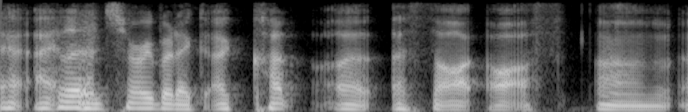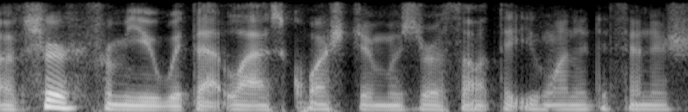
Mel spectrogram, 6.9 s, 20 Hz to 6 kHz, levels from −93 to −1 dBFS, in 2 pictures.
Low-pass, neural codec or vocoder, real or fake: 5.4 kHz; autoencoder, 48 kHz, 32 numbers a frame, DAC-VAE, trained on Japanese speech; fake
